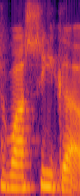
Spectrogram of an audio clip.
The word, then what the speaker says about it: Waseca: fantastic Graphics let's see Waseca Minnesota okay thank you for helping me pronounce that yes yes wasika okay thank you Vinnie I I mispronounced that completely which is very possible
